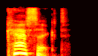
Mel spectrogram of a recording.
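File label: "cassocked", British English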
